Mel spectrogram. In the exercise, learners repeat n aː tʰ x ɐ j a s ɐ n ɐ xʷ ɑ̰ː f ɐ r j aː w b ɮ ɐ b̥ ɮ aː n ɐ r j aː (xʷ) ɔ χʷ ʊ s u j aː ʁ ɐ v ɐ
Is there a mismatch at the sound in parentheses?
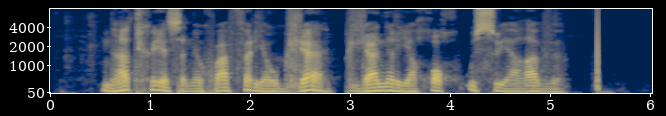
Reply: yes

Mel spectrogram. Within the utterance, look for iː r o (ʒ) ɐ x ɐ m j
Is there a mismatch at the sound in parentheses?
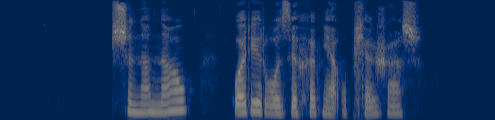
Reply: yes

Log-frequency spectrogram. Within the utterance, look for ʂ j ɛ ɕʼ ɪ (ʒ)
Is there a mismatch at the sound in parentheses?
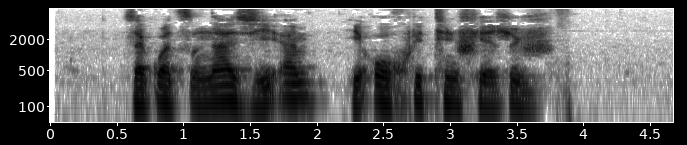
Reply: no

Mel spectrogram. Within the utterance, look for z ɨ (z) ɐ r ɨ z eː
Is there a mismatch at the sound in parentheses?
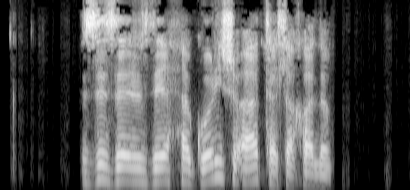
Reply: no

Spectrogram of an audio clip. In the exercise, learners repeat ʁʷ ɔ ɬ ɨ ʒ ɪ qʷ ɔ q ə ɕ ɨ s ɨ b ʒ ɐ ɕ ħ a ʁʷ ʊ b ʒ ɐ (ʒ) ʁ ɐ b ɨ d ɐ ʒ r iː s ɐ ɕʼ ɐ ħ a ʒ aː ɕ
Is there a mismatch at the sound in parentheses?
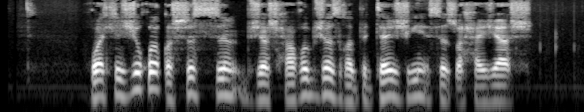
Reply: yes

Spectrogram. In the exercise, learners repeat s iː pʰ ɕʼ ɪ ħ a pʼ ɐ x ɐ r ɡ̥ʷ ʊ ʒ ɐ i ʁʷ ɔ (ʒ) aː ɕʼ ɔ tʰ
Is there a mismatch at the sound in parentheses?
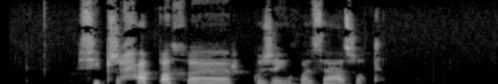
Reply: yes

